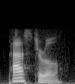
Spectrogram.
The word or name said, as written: pastoral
